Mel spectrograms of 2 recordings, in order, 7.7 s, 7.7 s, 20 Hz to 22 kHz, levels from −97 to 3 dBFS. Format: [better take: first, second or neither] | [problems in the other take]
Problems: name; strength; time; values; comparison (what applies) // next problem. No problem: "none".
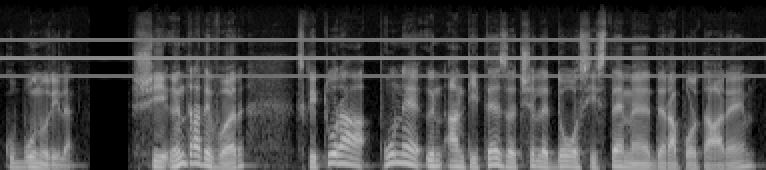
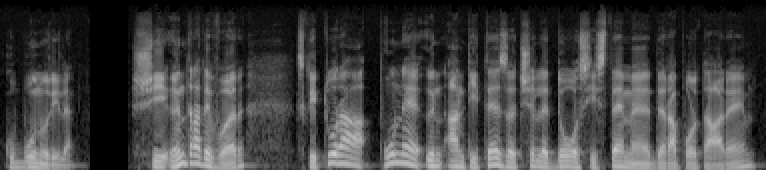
second | high-pitched whine; loud; throughout; 5.5 kHz, 5 dB below the speech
